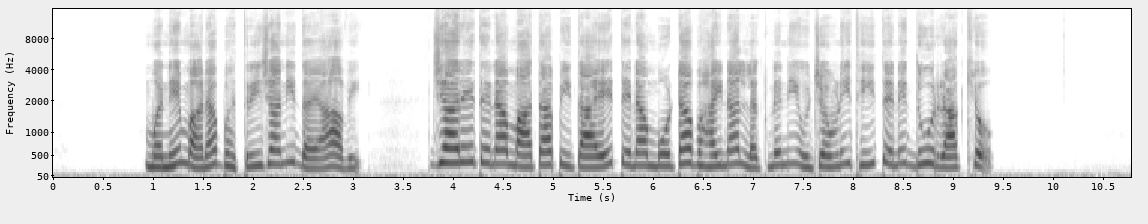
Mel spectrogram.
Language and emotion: Gujarati, sad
